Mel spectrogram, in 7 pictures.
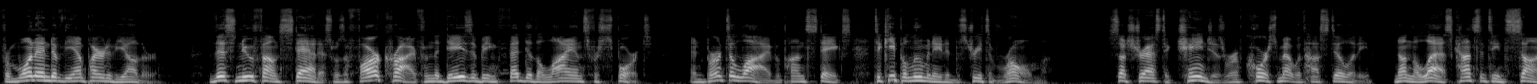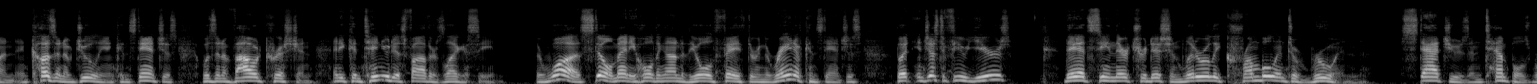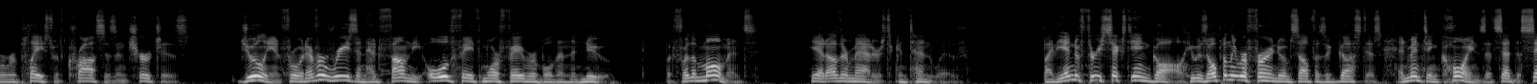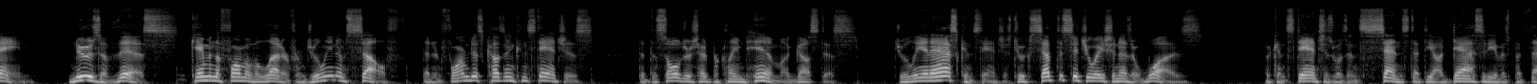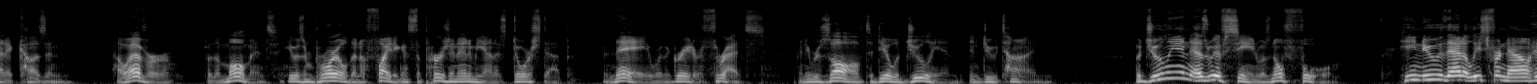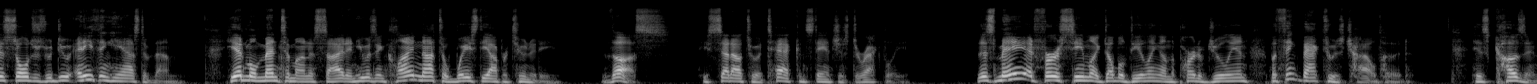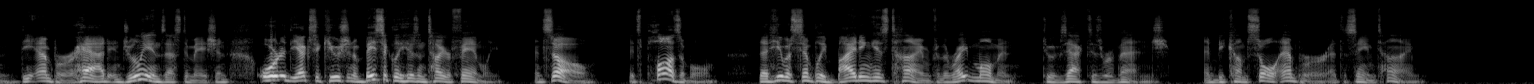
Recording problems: none

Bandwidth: 14.5 kHz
